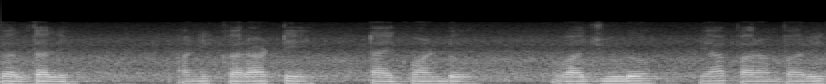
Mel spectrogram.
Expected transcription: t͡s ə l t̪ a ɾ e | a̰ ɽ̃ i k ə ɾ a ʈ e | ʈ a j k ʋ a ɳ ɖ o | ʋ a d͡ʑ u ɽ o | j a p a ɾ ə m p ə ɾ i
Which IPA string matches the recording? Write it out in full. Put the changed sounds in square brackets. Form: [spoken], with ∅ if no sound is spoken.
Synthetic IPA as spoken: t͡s ə l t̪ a [l] e | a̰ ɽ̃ i k ə ɾ a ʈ e | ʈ a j k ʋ a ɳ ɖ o | ʋ a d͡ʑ u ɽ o | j a p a ɾ ə m p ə ɾ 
